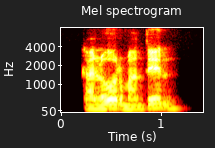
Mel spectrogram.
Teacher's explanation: Calor, mantel, cuyo acento prosódico recae en la última sílaba, pero no lleva tilde porque termina en consonante distinta a NOS. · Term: palabras agudas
